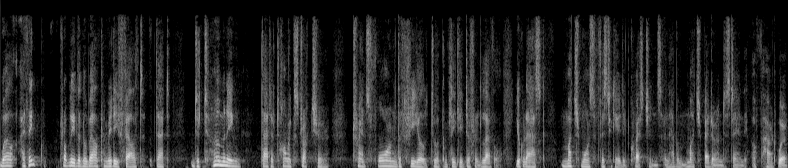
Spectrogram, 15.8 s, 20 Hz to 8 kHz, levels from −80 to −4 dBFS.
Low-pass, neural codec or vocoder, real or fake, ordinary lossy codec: 7.2 kHz; vocoder, 44.1 kHz, 128 mel bands, Pupu-Vocoder; fake; MP3, 48 kbps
